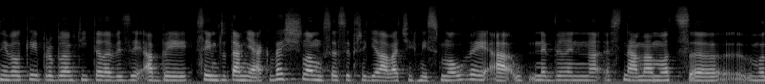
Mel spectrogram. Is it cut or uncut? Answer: uncut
